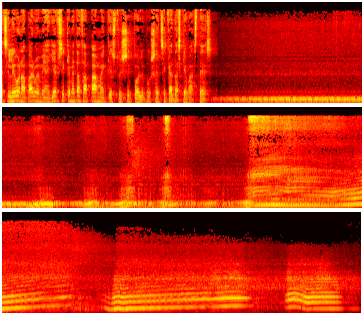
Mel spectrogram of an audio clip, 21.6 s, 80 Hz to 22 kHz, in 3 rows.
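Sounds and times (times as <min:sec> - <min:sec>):
speech: 0:00.0 - 0:04.4
Alfa Romeo GTV Twin Callaway Turbo twin-turbo sports car engine idling: 0:03.2 - 0:12.9
Alfa Romeo GTV Twin Callaway Turbo twin-turbo sports car engine revving: 0:04.3 - 0:21.5.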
